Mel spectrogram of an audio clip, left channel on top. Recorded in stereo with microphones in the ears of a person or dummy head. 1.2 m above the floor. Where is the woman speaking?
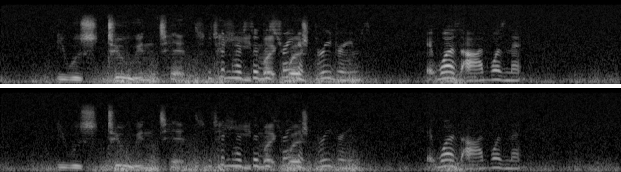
75° left (ahead or behind).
